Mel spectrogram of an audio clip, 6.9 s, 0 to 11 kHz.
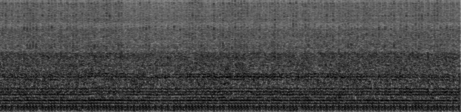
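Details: Honda HR17 lawn mower, single cylinder, running smoothly at a steady fast beat with no misses or surging after a no-start fault; fuel leaking with carburettor bowl gasket suspected, and points contact suspected.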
